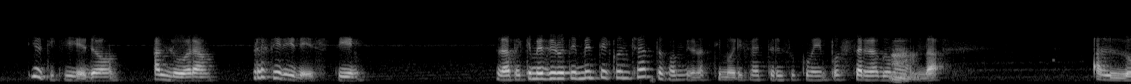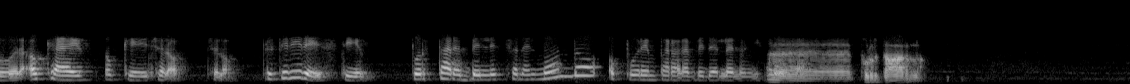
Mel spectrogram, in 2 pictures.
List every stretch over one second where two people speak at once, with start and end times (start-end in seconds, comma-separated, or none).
none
